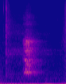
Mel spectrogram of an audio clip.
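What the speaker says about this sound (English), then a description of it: "Stan is woofing his face off out there." A collie barking out of view, a single muffled bark or yelp heard faintly at a distance over low background rumble, with no talk during it.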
